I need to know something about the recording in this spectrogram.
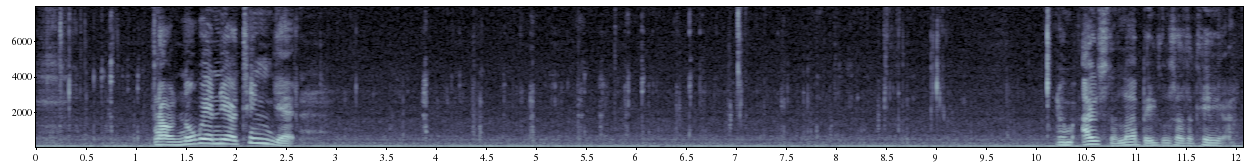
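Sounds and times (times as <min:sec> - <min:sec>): steady low hum: 0:00.0 - 0:12.0
chewing with mouth clicks: 0:00.2 - 0:01.2, 0:02.8 - 0:10.2.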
